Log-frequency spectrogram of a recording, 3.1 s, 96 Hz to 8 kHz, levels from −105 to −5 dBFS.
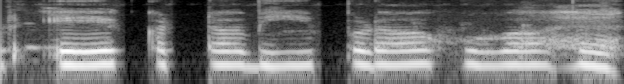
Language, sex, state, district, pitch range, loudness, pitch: Hindi, female, Uttar Pradesh, Shamli, 265-275 Hz, -18 LUFS, 270 Hz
